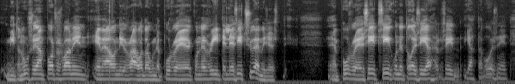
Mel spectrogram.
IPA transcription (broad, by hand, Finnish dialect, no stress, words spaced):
niːt on useɑmp porsɑs ʋɑː niːn emæ on niːr rɑuhɑtoi kun ne pureː kun ne riːteleː siːt syømisest ne pureː siːt siː kun ne toisiɑh siːn jɑhtɑ pois niːn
